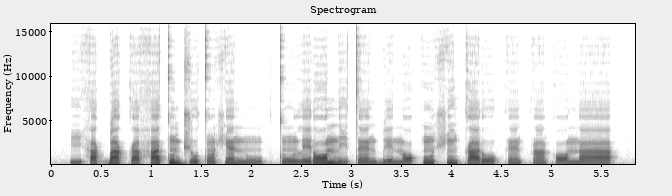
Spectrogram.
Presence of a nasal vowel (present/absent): present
